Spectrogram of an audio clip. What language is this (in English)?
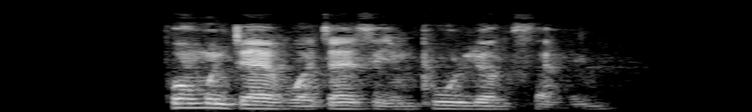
Thai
